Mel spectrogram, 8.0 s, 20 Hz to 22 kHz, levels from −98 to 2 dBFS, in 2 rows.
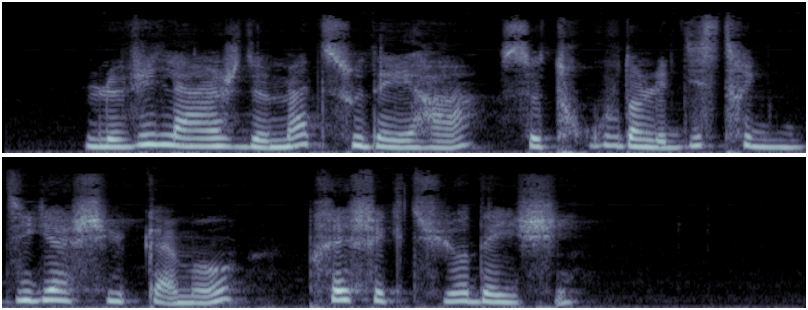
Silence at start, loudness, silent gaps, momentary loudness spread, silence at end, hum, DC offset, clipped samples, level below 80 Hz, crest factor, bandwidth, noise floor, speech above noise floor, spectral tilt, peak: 0.45 s; -32 LUFS; none; 9 LU; 1.15 s; none; under 0.1%; under 0.1%; -56 dBFS; 18 dB; 15 kHz; -67 dBFS; 36 dB; -5.5 dB/octave; -14 dBFS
